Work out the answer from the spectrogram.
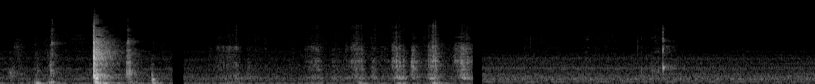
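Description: Hands pressing and tapping a disposable surgical mask on a stone countertop, then a quick run of scissor snips and scrapes as the mask is cut open. Quieter after about five seconds.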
